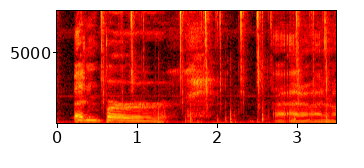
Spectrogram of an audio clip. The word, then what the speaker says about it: Edinburgh: Um, oh, but sorry, my trip edinber, Edinburgh. I don't I don't know how to pronounce Edinburgh, whatever. Like, there's an extra pronunciation. There's an extra syllable there even though it's not there in the word, which is really stupid to me.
